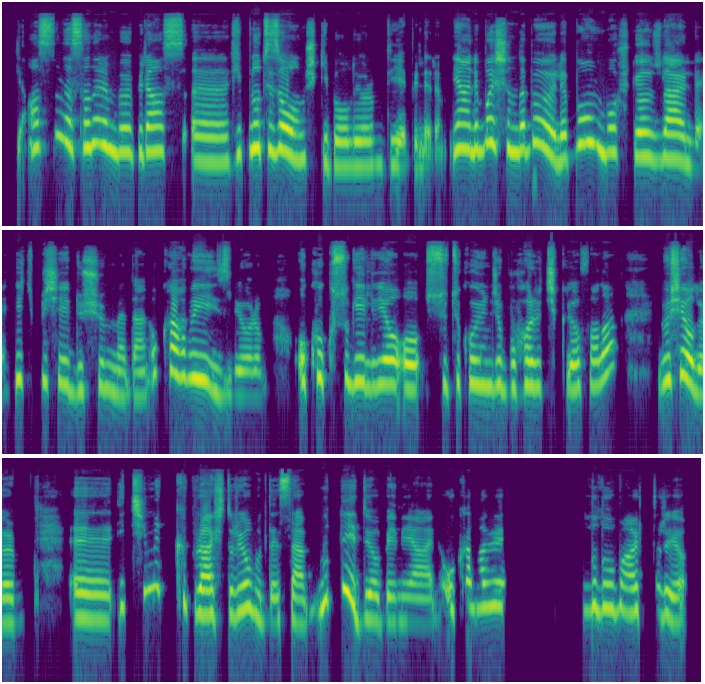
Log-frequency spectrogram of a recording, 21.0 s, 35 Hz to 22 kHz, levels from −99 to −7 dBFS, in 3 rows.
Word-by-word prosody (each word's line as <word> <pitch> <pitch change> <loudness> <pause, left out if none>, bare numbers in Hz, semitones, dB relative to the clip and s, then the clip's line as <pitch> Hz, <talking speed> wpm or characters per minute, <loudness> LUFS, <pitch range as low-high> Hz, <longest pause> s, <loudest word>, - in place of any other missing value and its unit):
Ya, - - -12
aslında 345 +5 -1
sanırım, 340 0 +3
böyle, 295 -1 0
biraz, 300 +8 +1
eee, 225 -1 -2
hipnotize 315 +2 +3
olmuş 250 -4 +4
gibi 220 -3 -5
oluyorum, 200 +1 -2
diyebilirim. 470 -1 -6
Yani, 315 -1 +2
başında, 320 -5 +3
böyle, 270 -10 +2
bomboş 335 -7 +1
gözlerle, 245 -5 +1
hiçbir 295 -1 -3
şey 265 -5 -3
düşünmeden 210 -4 -5
o 340 - -6
kahveyi 325 -6 +4
izliyorum. 190 -2 -6 0.3
O - - 0
kokusu 300 -2 +1
geliyor. 260 -1 +2
O 460 0 +4
sütü 255 0 -2
koyunca 255 -3 -2
buharı 245 +1 0
çıkıyor, 230 0 0
falan. 305 +10 0 0.4
Böyle, 285 +3 +1
şey 330 +3 +4
oluyorum, 195 -8 +3 0.6
eee, 215 -2 +1
içimi 475 +12 -1 0.2
kıpraştırıyor 250 -2 +1
mu 245 -7 -3
desem? 195 -1 0
Mutlu 375 +11 +3
ediyor 220 -9 0
beni, 205 0 -5
yani. 195 -1 -6
O - - -3
kahve 310 +1 -1 0.8
mutluluğumu 290 0 -2
arttırıyor. 255 -5 -2
270 Hz, 135 wpm, -22 LUFS, 225-315 Hz, 0.8 s, olmuş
